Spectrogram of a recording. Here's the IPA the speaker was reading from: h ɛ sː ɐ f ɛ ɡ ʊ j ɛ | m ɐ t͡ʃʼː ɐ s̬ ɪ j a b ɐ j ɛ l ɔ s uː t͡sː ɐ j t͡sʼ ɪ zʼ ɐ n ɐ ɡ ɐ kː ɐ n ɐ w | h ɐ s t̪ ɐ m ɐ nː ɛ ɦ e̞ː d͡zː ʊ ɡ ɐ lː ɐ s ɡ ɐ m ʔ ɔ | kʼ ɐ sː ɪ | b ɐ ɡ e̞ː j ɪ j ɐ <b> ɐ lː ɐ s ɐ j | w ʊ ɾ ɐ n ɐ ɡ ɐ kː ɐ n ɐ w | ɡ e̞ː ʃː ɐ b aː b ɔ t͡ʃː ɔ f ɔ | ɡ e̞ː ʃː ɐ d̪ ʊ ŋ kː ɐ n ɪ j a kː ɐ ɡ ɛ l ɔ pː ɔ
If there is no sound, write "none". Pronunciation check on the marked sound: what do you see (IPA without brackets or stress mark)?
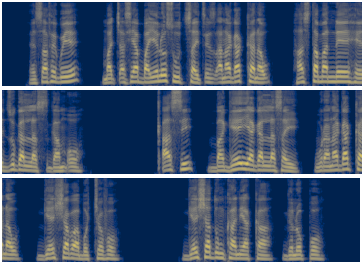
ɡ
